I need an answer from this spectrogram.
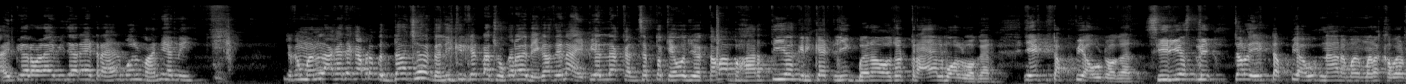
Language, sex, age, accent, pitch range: Gujarati, male, 20-39, native, 175-235 Hz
